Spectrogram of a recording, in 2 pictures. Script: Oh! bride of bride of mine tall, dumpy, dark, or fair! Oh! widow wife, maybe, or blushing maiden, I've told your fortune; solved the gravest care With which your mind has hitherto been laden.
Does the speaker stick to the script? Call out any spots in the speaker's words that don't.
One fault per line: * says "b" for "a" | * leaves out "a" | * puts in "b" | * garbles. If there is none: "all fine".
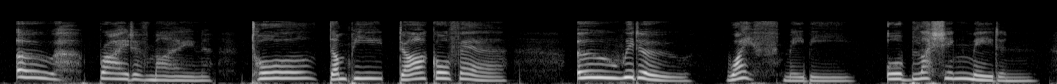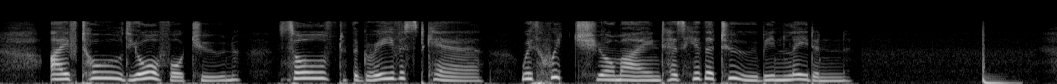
* leaves out "bride of"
